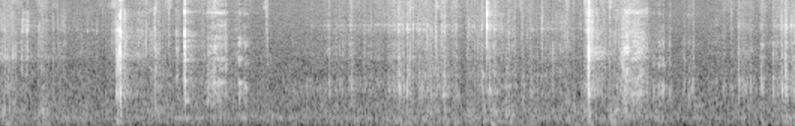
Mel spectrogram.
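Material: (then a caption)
Soap. A solid green rounded bar of soap, held in the fingers, is carved and scraped with a metal blade, its shavings falling onto a woven mat. Quiet, dry, bright scraping and crisp, crunchy cuts come in short bursts, with a few sharper snaps standing out over a soft hiss.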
